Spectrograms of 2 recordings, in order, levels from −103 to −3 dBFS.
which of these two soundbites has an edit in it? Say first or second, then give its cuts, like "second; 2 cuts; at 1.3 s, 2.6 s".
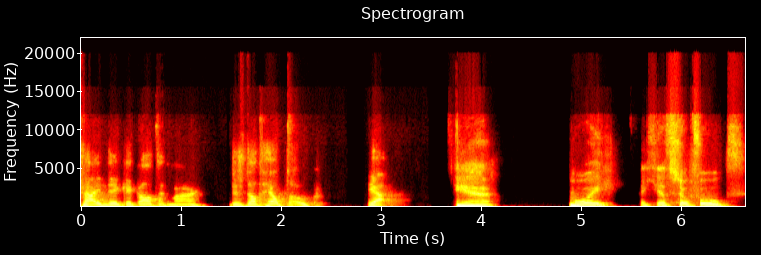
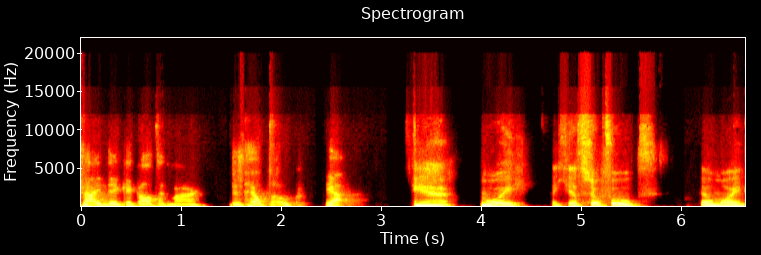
second; 3 cuts; at 1.6 s, 2.3 s, 3.9 s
